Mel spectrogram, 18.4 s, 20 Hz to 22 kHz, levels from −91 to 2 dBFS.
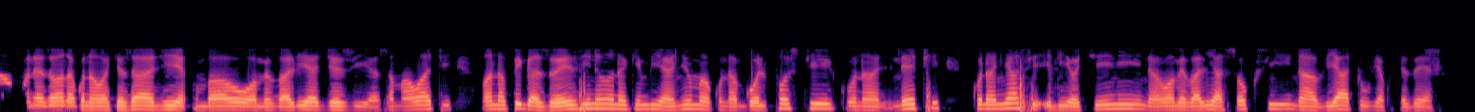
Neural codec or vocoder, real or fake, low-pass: none; real; 3.6 kHz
